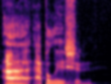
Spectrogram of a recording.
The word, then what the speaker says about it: Appalachian: Appalachian.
